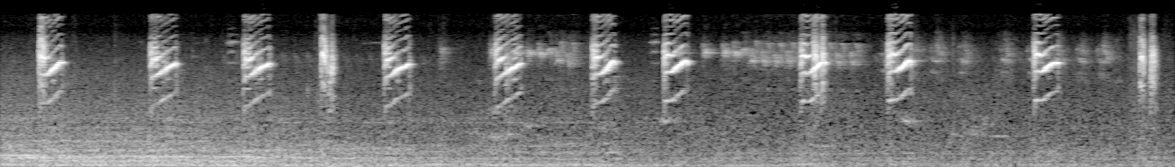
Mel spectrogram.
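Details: Energetic Black sunbird (sogon) with wing-fluttering, kept as a lure for birds gone quiet; a long run of piercing high chirps with rising-falling twists, given steadily about once per second, some faint thin notes in between.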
